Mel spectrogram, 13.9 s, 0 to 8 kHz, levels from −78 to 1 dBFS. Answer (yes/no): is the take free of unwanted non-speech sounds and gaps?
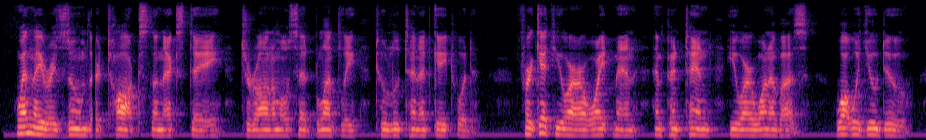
no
